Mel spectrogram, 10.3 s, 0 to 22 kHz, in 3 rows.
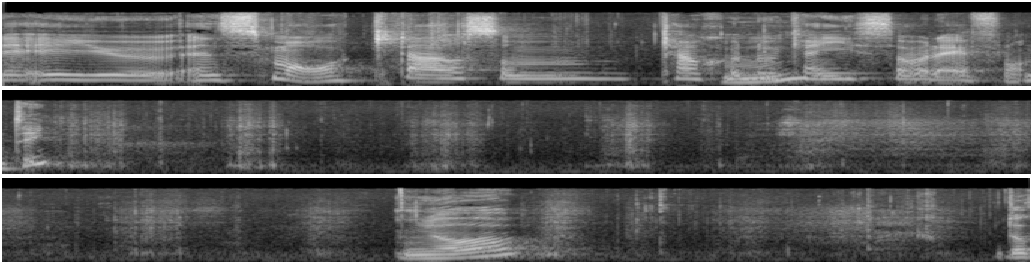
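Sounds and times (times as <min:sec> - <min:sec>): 
speech: 0:00.0 - 0:03.9, 0:08.2 - 0:08.8
crunching crackers with liquorice-flavored filling during a taste test: 0:03.6 - 0:10.2.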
